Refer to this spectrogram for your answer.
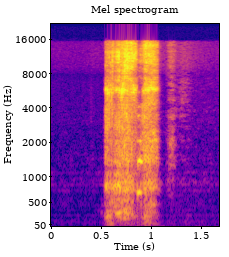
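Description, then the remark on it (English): A short, loud burst of harsh, crackling noise, like a microphone distorting and crunching for about half a second, followed by a faint brief rustle and then silence. “Your mic is getting crunchy.”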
